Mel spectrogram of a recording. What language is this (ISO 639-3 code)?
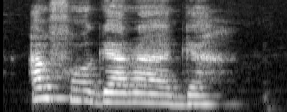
ibo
